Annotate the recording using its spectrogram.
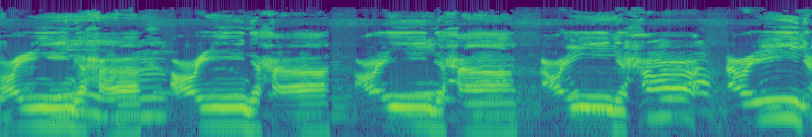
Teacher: হলকের মধ্যখান হইতে আইন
